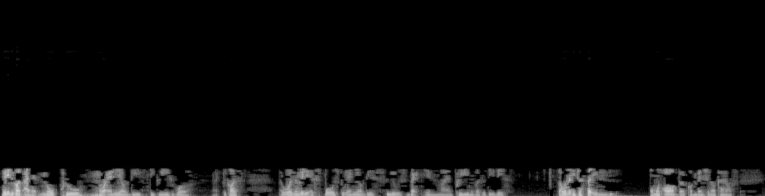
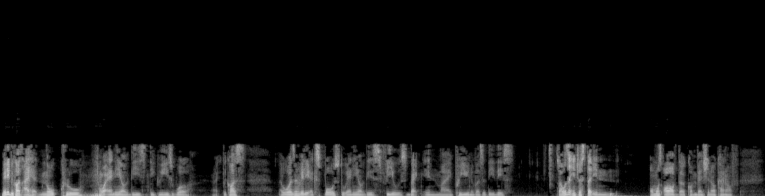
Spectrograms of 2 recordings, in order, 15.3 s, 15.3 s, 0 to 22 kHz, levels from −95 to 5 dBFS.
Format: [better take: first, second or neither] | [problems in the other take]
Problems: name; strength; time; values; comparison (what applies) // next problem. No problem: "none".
second | garbled, watery; badly; nothing above 3 kHz; slightly in the second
